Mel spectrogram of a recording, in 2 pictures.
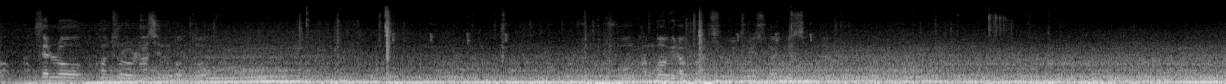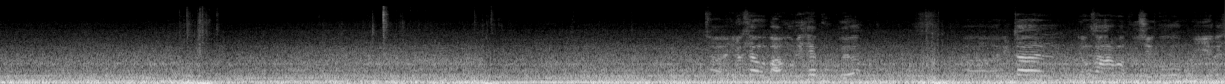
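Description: A car engine hums low and steady while the car speeds up.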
